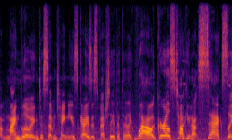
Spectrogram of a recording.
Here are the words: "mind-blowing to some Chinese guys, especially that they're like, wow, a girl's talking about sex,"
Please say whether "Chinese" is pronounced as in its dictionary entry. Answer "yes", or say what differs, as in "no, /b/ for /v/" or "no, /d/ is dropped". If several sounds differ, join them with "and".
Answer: yes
